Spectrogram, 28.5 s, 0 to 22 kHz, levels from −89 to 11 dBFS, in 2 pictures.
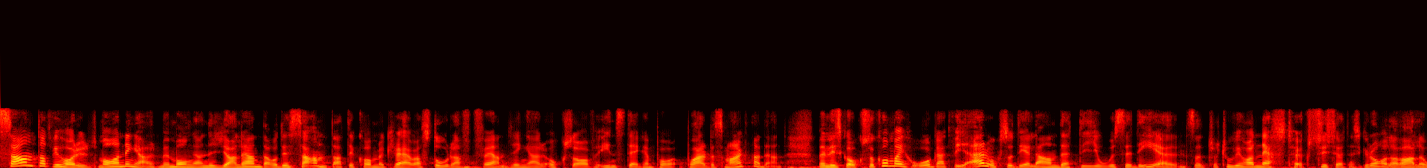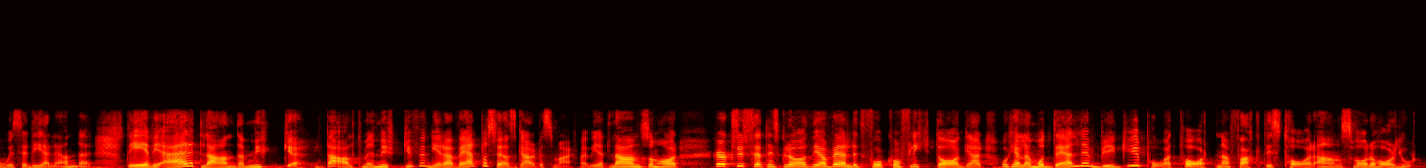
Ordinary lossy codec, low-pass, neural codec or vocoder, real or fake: none; none; codec, 16 kHz, 2 kbps, X-Codec, HuBERT features, trained on LibriSpeech; fake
